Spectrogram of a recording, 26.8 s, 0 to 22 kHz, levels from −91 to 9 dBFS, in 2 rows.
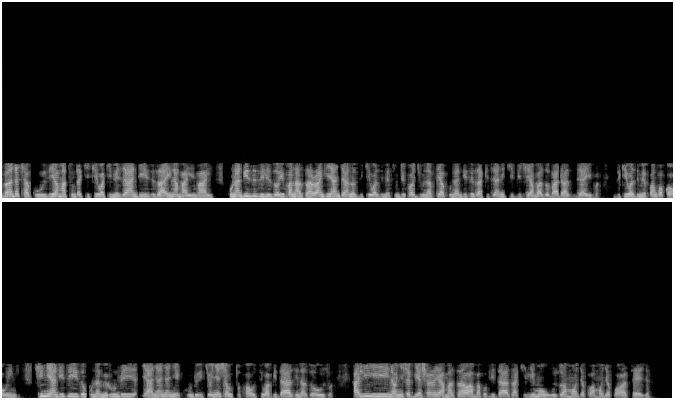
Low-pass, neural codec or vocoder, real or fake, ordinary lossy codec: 7.2 kHz; none; real; AAC, 16 kbps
